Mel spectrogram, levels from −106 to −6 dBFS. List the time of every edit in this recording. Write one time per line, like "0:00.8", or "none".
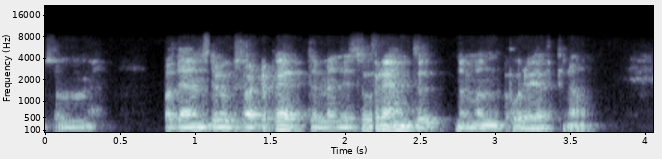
0:01.1
0:02.2
0:03.1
